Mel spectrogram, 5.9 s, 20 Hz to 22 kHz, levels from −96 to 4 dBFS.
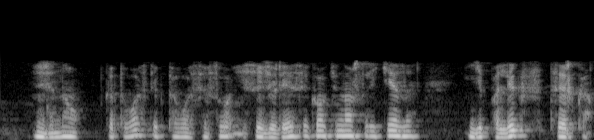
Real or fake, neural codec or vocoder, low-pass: real; none; 3.6 kHz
